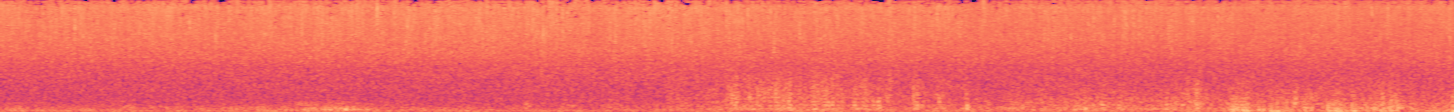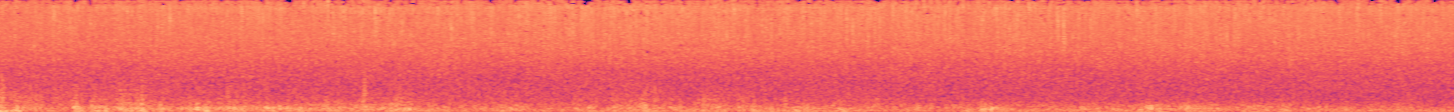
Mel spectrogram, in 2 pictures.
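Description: Steady rain falling. A deep low rumble swells up about a quarter of the way in, peaks near the middle, and fades away again.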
